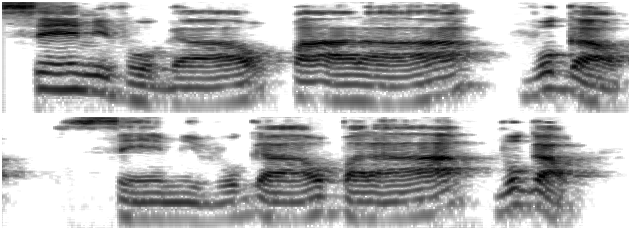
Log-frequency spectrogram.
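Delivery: semivogal para a vogal said slowly, deliberately.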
